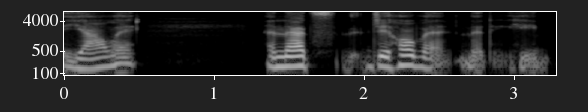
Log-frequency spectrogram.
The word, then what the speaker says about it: Yahweh: to himself as Jehovah, which in the Hebrew is like Yahweh, right? Except without the vowels, because it's just YHWH, but it's, if we were to pronounce it, we would say Yahweh.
